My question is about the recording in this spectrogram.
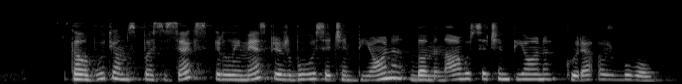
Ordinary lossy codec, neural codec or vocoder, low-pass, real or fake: AAC, 48 kbps; none; 7.2 kHz; real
